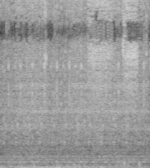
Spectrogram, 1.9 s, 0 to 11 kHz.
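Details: 2004 Nissan Maxima 3.5L with codes P0171 and P0174 (lean bank 1 and 2) and rough, hunting idle: thin steady hiss near the intake from a PCV valve-to-intake hose leaking air; hose to be replaced.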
